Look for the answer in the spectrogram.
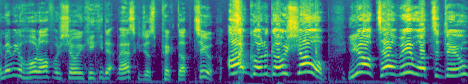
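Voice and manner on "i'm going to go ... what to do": put-on very high, shrill, drawn-out yell. Voicing a game character who refuses to keep a secret: yelling in character. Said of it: "Sorry for the yelling".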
